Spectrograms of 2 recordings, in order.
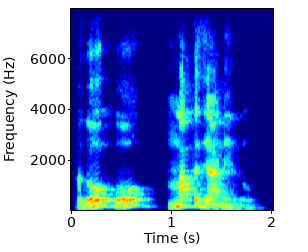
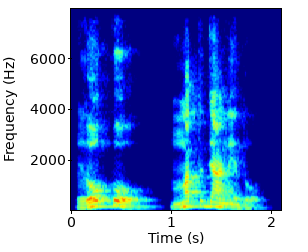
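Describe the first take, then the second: Both takes have the same delivery.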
